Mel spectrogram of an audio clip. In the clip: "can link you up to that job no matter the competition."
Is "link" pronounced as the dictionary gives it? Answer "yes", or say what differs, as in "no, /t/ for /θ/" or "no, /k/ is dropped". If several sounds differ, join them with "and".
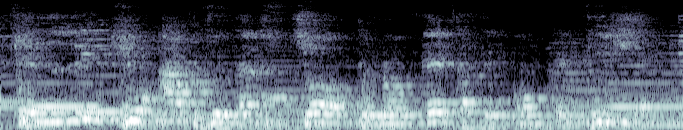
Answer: no, /ŋ/ is dropped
